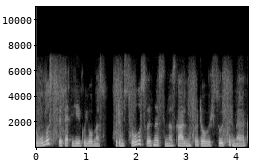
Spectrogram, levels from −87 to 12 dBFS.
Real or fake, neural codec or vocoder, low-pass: real; none; 7.2 kHz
